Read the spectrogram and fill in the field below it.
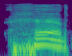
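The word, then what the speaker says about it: Geert: E, ama Avrupa Birliği düşmanları e, Bolverinden değil ama bundan böyle Hollandalı Donald Trump diye anılan Gert Wilders. Gert diye okunuyor değil mi? – Hert Wilders. – Hmm. Hert.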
